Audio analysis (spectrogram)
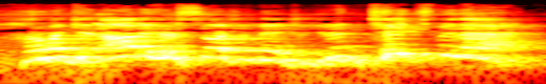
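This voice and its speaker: A man's voice: quick pace, heavily acted. A man playing a young army soldier, weary and defiant, in an amateur stage play. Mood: desperate, defiant. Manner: swings from low mumbling to strained shouting. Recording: echoey stage recording, faint background noise.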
